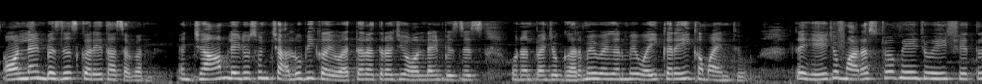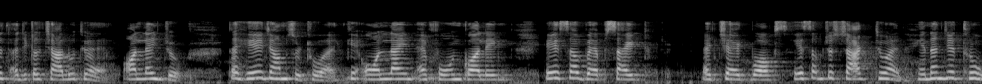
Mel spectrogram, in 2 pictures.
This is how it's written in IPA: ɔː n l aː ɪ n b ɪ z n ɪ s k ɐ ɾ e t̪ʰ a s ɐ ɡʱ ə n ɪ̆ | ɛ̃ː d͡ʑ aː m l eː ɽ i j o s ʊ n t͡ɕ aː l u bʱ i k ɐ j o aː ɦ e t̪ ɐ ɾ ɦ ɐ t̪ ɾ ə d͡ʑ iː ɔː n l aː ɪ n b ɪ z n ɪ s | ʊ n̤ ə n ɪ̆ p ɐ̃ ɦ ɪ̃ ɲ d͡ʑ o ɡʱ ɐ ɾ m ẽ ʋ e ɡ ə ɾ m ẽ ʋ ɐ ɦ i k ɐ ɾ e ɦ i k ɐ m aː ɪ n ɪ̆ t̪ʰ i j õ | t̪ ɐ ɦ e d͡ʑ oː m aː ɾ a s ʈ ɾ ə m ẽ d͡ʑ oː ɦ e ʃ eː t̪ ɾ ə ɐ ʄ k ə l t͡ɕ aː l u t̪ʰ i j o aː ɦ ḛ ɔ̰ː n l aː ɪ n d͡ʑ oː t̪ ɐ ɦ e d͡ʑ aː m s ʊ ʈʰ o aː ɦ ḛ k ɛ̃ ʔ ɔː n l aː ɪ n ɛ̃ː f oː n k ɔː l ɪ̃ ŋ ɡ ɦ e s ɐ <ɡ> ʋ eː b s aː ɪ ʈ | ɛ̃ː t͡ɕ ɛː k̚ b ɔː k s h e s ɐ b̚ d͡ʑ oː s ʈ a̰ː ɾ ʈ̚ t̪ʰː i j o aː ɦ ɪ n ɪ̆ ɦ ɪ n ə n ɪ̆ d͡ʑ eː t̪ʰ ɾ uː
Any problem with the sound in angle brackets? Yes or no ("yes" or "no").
yes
